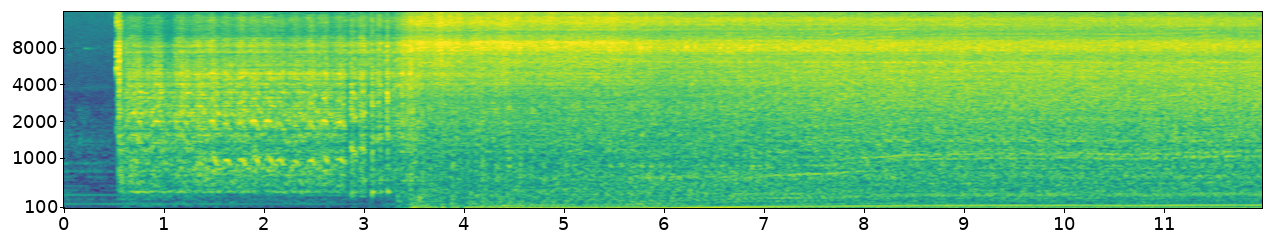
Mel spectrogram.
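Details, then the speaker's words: 1986 Dodge Diplomat police car parked 25 years, coolant bubbling at thermostat: long crank before firing, then uneven lumpy idle that never settles while timing is advanced; running poorly, cause not pinned down. "still goofed up yeah let's just advance that real quick [Applause] what is your deal man oh God terrible"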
